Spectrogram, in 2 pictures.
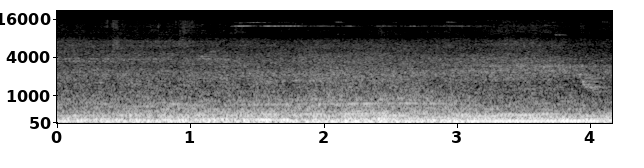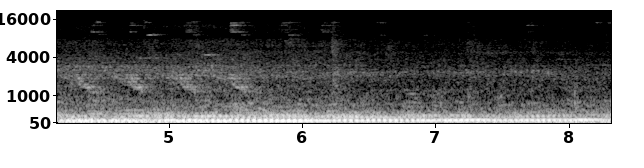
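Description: A steady low hum: the background drone of an indoor shopping mall, with faint short chirps about halfway through.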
